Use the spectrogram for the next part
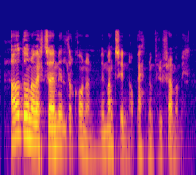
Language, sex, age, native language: Icelandic, male, 30-39, Icelandic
